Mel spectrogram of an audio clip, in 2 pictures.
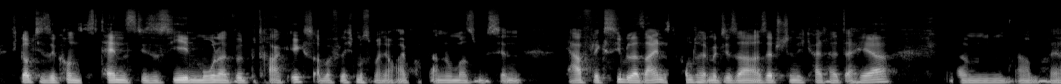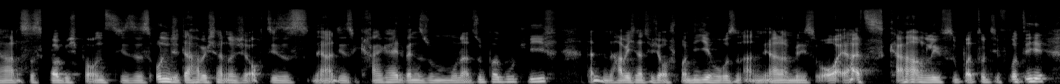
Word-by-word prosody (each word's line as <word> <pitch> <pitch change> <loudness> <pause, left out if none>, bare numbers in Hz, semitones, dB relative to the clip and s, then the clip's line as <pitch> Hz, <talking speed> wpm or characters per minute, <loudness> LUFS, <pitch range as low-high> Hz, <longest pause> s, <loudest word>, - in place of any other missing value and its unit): ich - - -23
glaube, 105 0 +5
diese 95 -1 0
Konsistenz, 100 +1 +2
dieses 90 -2 -4
jeden 100 -1 +6
Monat 95 0 +4
wird 100 -2 0
Betrag 95 +1 -6
X, 110 0 -1
aber 90 0 -3
vielleicht 90 +3 -5
muss 100 -2 -3
man 90 - -5
ja 85 - -3
auch 90 - -8
einfach 90 +2 -6
dann 95 - -3
noch 95 0 0
mal 90 -1 0
so - - -10
'n - - -5
bisschen 90 +1 -5 0.4
ja 95 +2 +2
flexibler 100 +1 +2
sein. 95 +3 +3
Das 100 - -5
kommt 105 +1 -3
halt 100 -2 0
mit 95 -2 0
dieser 95 -1 +2
Selbstständigkeit 100 -1 -2
halt 95 - -3
daher. 105 +5 +1 0.7
Ähm, 90 +1 -4
aber 90 - -5
ja, 90 +1 -1
das - - -7
ist, 95 -1 -6
glaube 95 0 +4
ich, 95 - -7
bei - - -2
uns 95 0 -2
dieses 95 0 -4
und 130 0 +6
d 105 - +1
da 100 -1 +3
habe 105 -1 +3
ich 100 - -2
natürlich 95 0 -1
auch - - -1
dieses 90 -2 -5
ja, - - -1
diese 95 +1 -4
Krankheit, 100 +1 -1
wenn 95 0 +2
so 95 +1 -5
'n 95 - -1
Monat 100 +1 -1
super 115 0 0
gut 120 +1 -5
lief, 135 +4 0 0.3
dann 165 - 0
habe 95 +1 +4
ich 100 - -1
natürlich 100 -2 +1
auch - - +1
Spendierhosen 95 -1 +1
an, - - -4
ja, 95 - +2
dann 95 0 +2
bin 95 - +1
ich 90 - -6
so, - - -12
oh, - - +5
ja, - - +4
jetzt, - - -1
keine 120 - +2
Ahnung, 110 -2 +4
lief 105 0 +3
super, 105 +2 0
tutti 110 -2 -4
frutti, 135 +5 +3
95 Hz, 235 wpm, -24 LUFS, 95-105 Hz, 0.7 s, jeden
